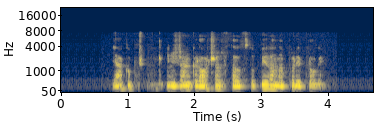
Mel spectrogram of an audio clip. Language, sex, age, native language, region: Slovenian, male, 18-29, Slovenian, Central Slovenia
